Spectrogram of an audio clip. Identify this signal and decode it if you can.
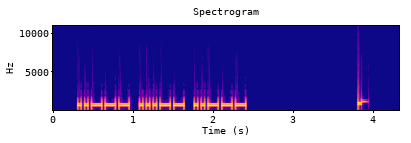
Morse code, heard as a keyed tone, about 28 wpm, 700 Hz. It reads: 232
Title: Common Cut Numbers - 3-Digit 28wpm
